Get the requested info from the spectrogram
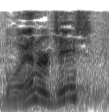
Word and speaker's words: Boanerges: And he surnamed them, he said it rhymes with energy or something like that, Boanerges,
